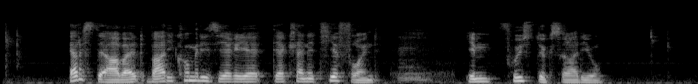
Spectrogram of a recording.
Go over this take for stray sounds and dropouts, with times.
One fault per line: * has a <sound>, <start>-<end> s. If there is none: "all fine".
* has a throat clearing, 3.9-4.5 s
